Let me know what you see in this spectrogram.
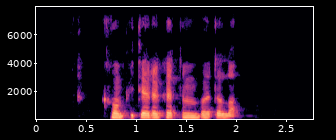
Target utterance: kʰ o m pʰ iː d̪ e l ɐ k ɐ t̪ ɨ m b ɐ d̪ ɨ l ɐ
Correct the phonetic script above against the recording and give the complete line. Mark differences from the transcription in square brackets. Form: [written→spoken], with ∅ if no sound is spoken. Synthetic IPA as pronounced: kʰ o m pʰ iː [d̪→t̪] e [l→ɾ] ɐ k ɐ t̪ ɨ m b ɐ d̪ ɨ l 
